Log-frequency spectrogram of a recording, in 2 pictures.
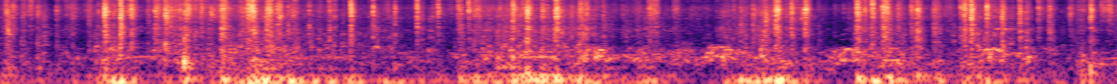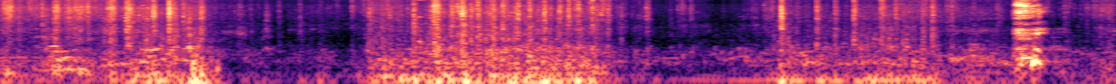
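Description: Pigeons in a Punjabi household loft coo in a steady low throaty murmur that runs nearly throughout, with brief quieter gaps and a sharp knock near the end.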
